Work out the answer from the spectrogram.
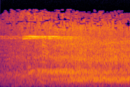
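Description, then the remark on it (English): A large football crowd at Goodison boos at full time in a sustained, low, droning mass that swells louder after the first half second and holds steady, with a thin high whistle-like tone above it. “I feel like we've really pushed forward this area of study to the point now where you don't really have to look too far for audio of full-time Goodison booing.”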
